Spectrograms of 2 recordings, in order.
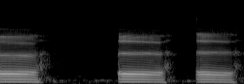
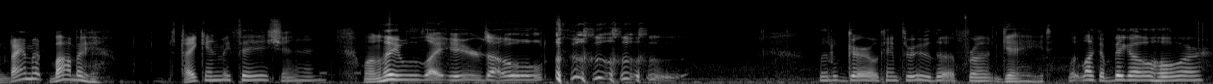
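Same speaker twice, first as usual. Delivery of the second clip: Hank Hill impression; 7 semitones higher than usual. Quoting Hank Hill lines.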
